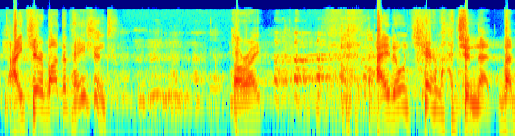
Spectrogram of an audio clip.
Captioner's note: audience laughs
